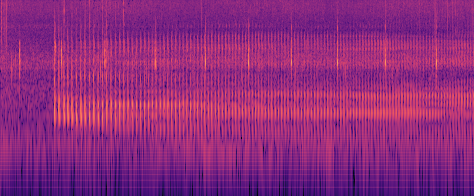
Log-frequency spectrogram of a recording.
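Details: Sperm whale giving a low, buzzy pulsed grunt that starts abruptly and holds steady, with separate sharp clicks repeating roughly twice a second above it.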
